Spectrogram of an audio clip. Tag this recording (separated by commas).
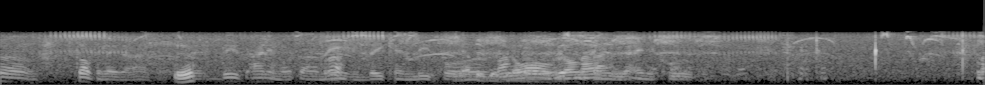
Speech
